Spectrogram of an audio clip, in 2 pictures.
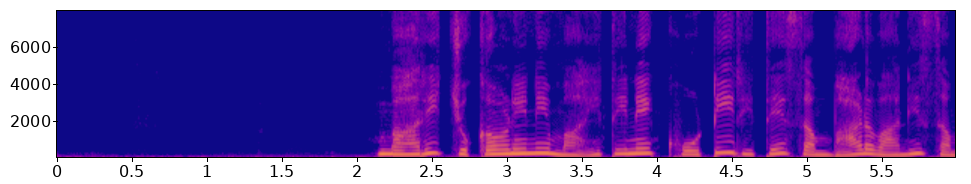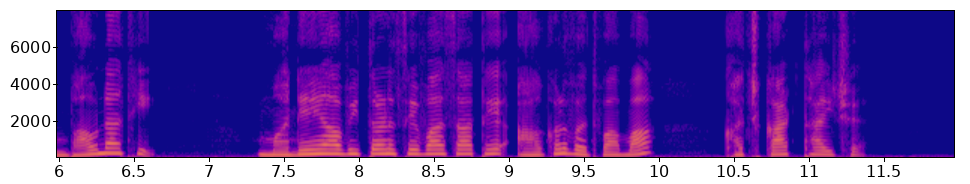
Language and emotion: Gujarati, fearful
